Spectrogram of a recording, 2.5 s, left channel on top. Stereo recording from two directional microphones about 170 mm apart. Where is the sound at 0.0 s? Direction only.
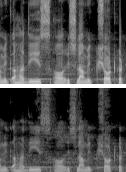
45° left (ahead or behind).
